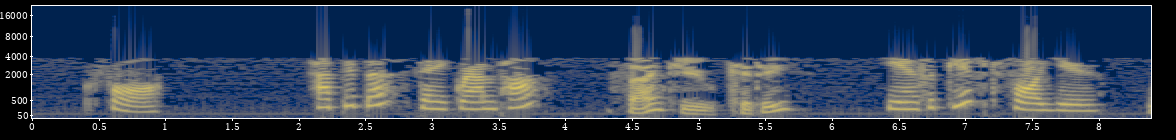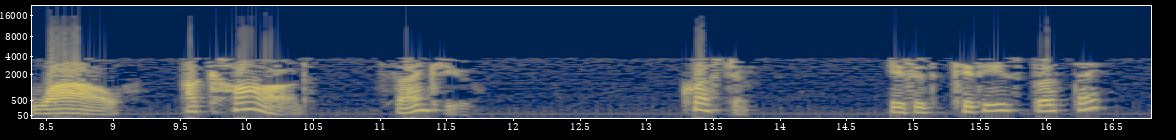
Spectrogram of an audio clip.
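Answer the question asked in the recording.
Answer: No, it isn't. It's Grandpa's birthday.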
